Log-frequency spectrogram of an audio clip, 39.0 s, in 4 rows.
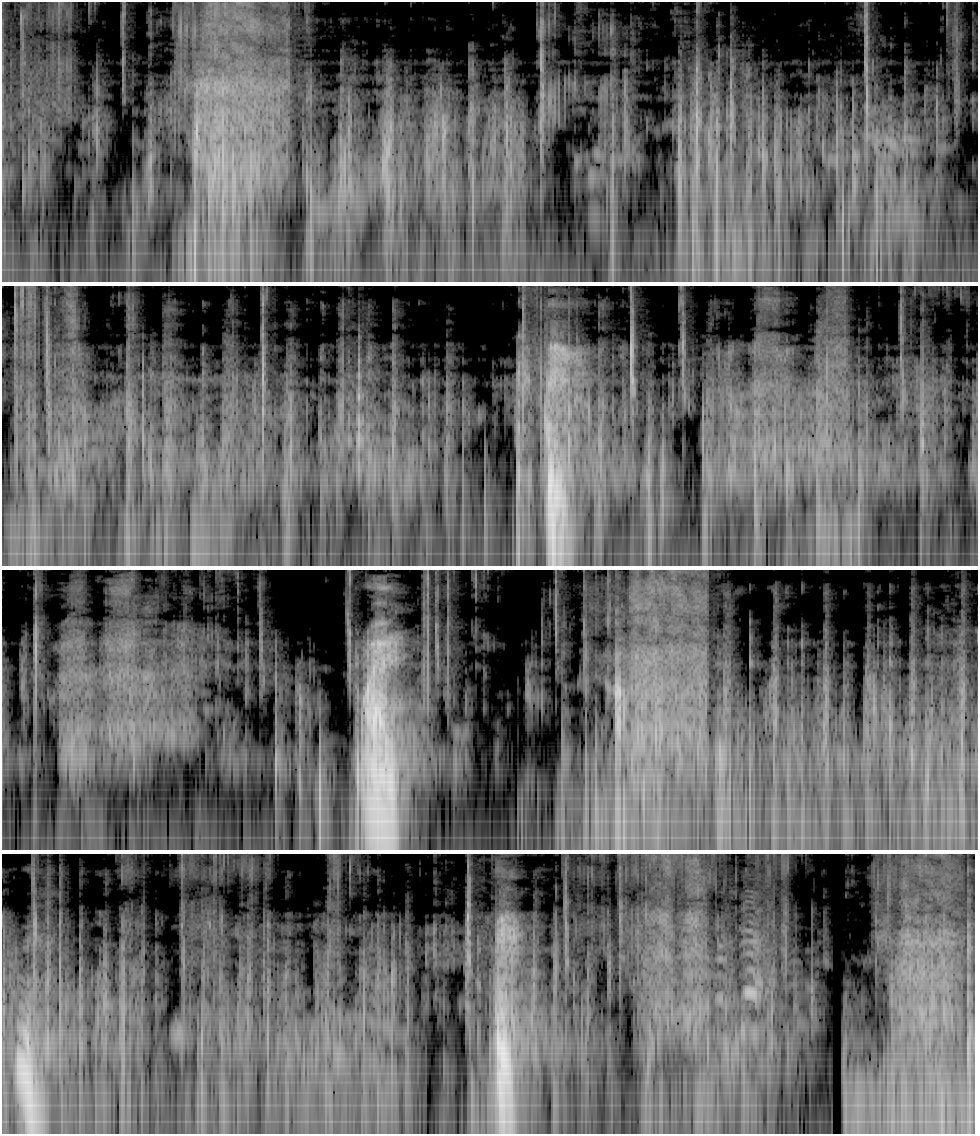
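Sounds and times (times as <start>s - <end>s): crunchy bite: 0.0s - 7.7s, 9.4s - 13.8s, 21.1s - 39.0s
person chewing food: 0.0s - 39.0s.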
